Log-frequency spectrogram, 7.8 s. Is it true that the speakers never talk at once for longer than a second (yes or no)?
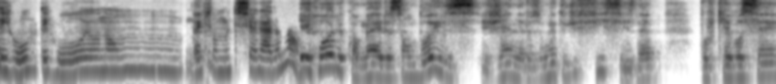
yes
